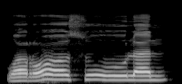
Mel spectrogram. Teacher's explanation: পেশের পর অসাকিন এক আলিফ টেনে পড়বেন।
